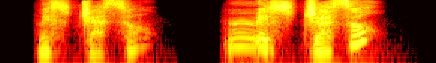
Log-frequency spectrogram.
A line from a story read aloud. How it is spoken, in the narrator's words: with a gasp I echoed it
